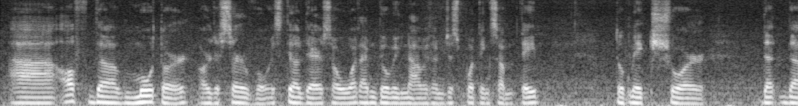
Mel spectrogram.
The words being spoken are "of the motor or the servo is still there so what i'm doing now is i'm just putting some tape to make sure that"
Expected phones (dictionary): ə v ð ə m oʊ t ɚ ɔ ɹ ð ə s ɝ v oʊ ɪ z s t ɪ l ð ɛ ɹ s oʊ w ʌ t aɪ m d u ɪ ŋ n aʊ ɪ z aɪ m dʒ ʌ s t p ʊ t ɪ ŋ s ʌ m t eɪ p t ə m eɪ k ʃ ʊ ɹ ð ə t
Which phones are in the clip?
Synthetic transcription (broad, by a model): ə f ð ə m oʊ t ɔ ɔ ɹ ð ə s ɝ v oʊ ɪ s t ɪ l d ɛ ɹ s oʊ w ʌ t aɪ m d u ɪ ŋ n aʊ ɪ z aɪ m dʒ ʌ s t p ʊ t ɪ ŋ s ʌ m t eɪ p t ə m eɪ k ʃ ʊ ɹ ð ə t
